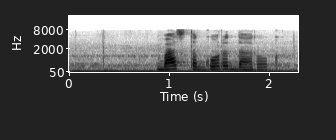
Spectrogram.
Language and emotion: Russian, neutral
